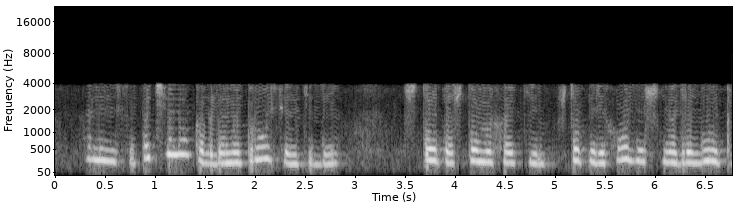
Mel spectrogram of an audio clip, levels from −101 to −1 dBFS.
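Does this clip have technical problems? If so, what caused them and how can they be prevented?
Yes. The speech carries Speex codec damage throughout. It sounds hoarse, buzzy and close to robotic, and nothing is present above 3.8 kHz. Speex is a CELP coder that models the vocal tract and spends its remaining bits on the excitation signal. The heavy degradation fits one of its lowest-quality modes, around 4 kbps, where the excitation is too coarse and the output approaches a vocoder. To prevent this, capture or transmit at a higher Speex quality setting, or use a modern codec such as Opus.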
